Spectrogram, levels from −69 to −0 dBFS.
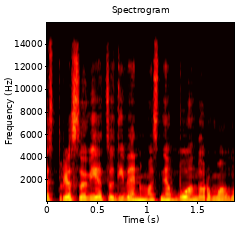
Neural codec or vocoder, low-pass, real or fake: codec, 44.1 kHz, 7.8 kbps, Pupu-Codec; 14.4 kHz; fake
